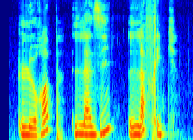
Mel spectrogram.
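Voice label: "l Europe", French; grammaire; les articles definis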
